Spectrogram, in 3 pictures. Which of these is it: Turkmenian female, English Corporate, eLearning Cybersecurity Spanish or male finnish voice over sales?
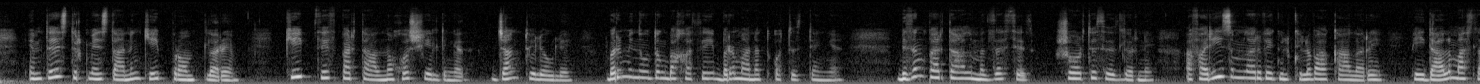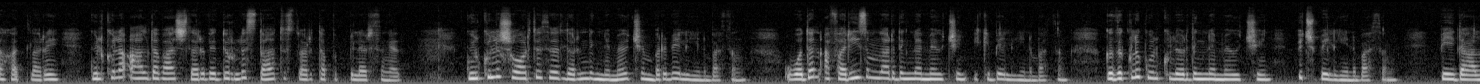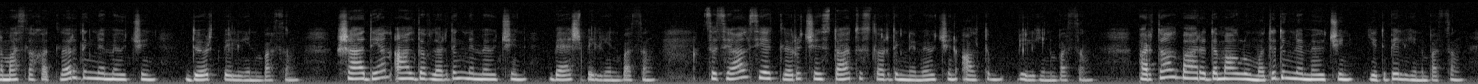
Turkmenian female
